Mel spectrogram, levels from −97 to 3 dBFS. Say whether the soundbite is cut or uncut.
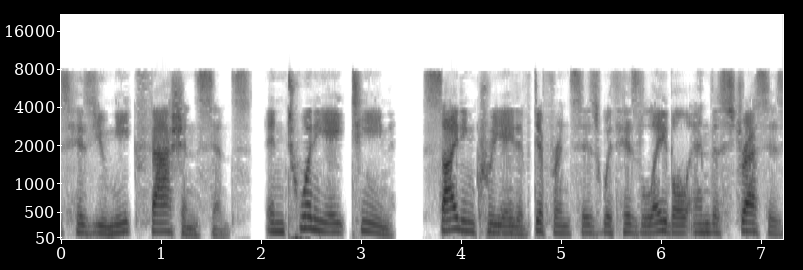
cut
